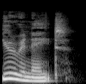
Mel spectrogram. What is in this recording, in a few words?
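"urinate", British English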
